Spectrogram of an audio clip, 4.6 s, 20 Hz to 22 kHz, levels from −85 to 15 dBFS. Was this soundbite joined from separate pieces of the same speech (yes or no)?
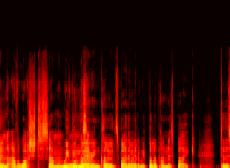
yes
